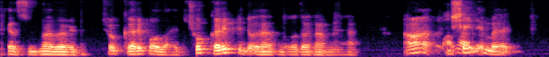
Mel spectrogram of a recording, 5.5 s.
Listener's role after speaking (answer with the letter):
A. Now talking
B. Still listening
B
